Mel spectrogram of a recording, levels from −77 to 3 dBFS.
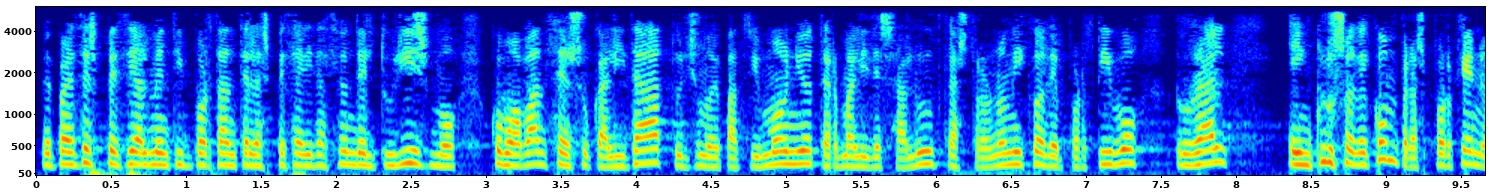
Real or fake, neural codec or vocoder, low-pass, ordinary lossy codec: real; none; 5.4 kHz; none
